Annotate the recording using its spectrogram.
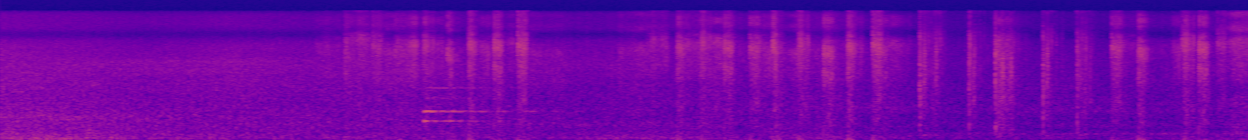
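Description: Gentle ocean waves wash against a shore.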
